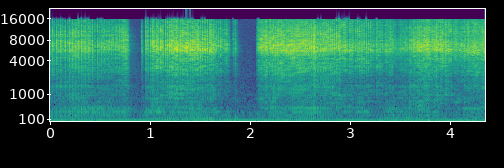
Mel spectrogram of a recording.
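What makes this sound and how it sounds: A fingernail scratches the fine mesh of an empty, round stainless steel sieve held upright by its handle, making a dense, ratcheting rasp. The sound is bright and high-pitched, with almost no low end. It runs in three long scratching passes separated by two brief pauses.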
